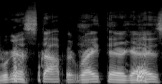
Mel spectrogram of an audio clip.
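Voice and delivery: usual speaking voice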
